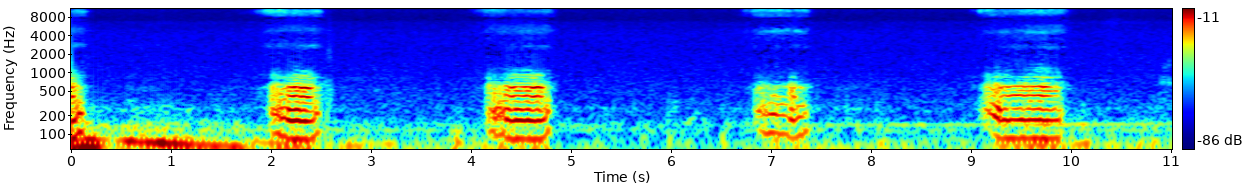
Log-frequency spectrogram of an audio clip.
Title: Yorkie/Roney/sleeping snoring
